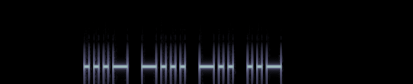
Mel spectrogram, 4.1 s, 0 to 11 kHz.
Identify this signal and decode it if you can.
Morse code, heard as a keyed tone, about 25 wpm, 700 Hz. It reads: VBDU
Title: All Cut Numbers - 4-Digit 25wpm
